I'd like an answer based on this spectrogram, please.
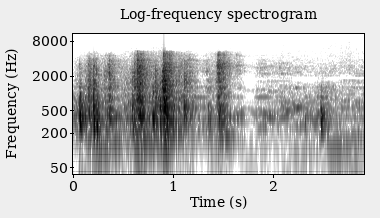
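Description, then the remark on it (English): A heavy door grinds open with a series of loud, rough mechanical bursts over about a second and a half, then settles into a quieter low rumble with one last clunk. “Earthman, you will open that door.”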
